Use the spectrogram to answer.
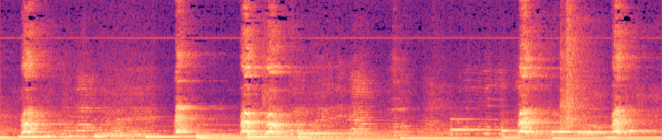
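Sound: dog barking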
